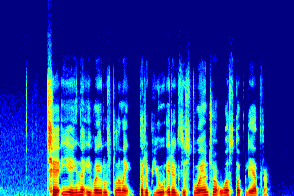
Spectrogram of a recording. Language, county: Lithuanian, Alytus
